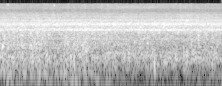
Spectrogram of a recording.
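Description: Shallow creek water running over stones: a steady, even rush.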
